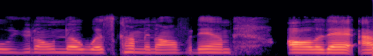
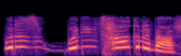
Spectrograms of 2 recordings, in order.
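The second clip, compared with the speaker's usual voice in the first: startled; 5 dB louder, faster than usual. Retold or imitated. Startled reply to daughter.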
